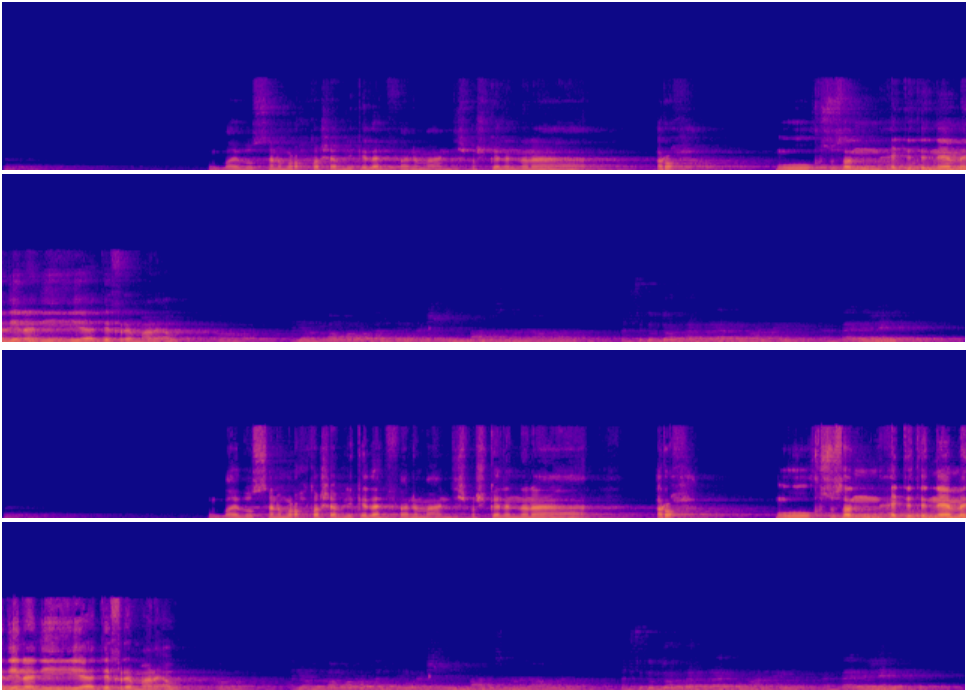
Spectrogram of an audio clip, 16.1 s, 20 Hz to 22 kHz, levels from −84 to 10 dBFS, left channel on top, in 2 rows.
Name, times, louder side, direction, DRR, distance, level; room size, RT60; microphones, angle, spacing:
voice 1, 1.7-4.9 5.5-5.8 6.4-9.5, right 4 dB, 80° right, 11 dB, 0.9 m, -27 dB
voice 2, 7.1-8.3 9.7-10.0 10.4-12.8 13.2-15.4, equal, 15° right, -4 dB, 3.4 m, -37 dB
24.0 x 22.0 x 6.1 m, 2.4 s
head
